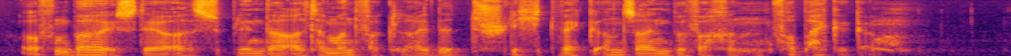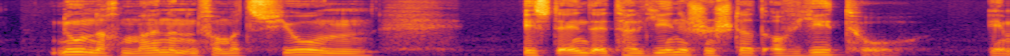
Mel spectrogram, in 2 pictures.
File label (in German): SYNCHRON Brit Historische Dramaserie nobel blassiert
